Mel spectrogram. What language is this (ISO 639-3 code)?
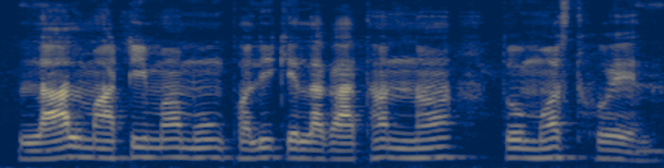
hne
